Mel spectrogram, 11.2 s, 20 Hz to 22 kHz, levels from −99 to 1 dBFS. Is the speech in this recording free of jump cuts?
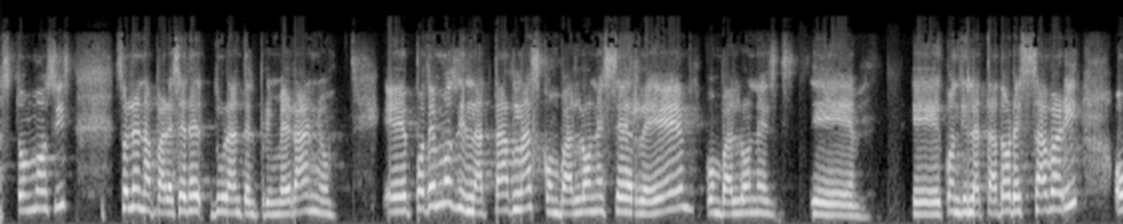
yes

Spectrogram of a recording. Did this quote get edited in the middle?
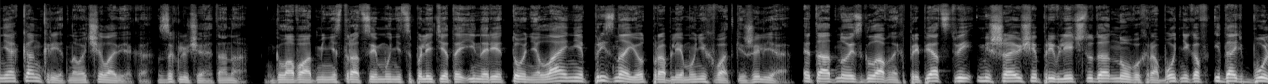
no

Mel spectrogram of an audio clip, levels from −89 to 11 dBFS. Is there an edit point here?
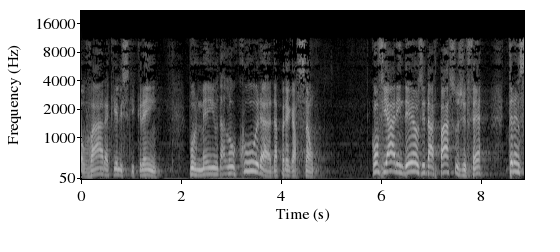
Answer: no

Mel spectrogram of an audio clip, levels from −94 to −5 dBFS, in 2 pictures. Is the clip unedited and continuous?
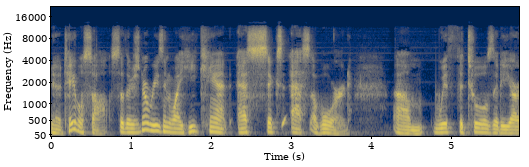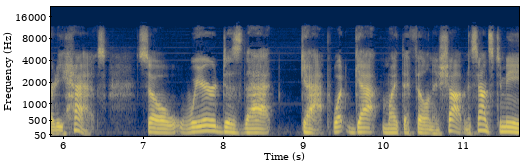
yes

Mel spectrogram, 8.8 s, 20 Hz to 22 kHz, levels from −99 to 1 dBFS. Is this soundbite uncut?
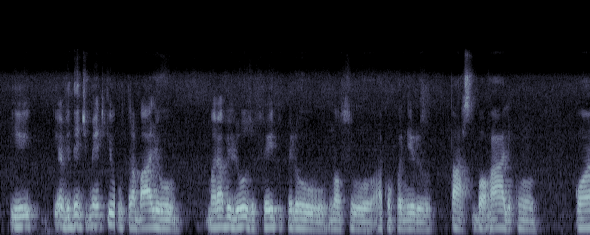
no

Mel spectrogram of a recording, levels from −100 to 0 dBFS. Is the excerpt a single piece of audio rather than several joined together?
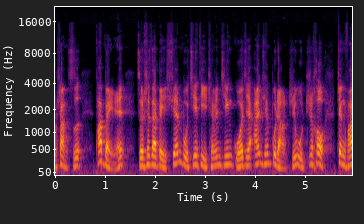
yes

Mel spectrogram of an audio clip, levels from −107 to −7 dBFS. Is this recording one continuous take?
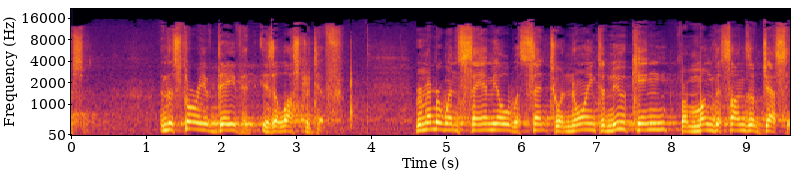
yes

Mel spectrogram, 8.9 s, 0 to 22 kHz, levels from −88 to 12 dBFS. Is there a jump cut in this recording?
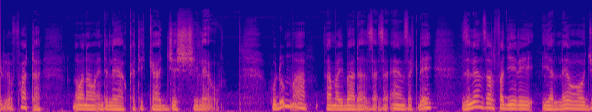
yes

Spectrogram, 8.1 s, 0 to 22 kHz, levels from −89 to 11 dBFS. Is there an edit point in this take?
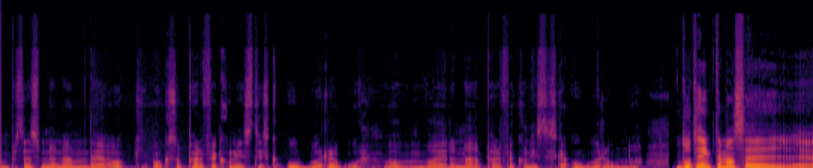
no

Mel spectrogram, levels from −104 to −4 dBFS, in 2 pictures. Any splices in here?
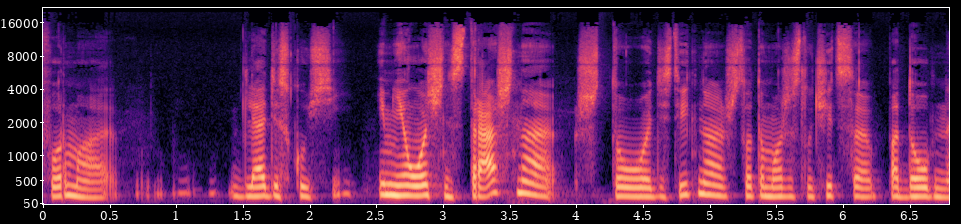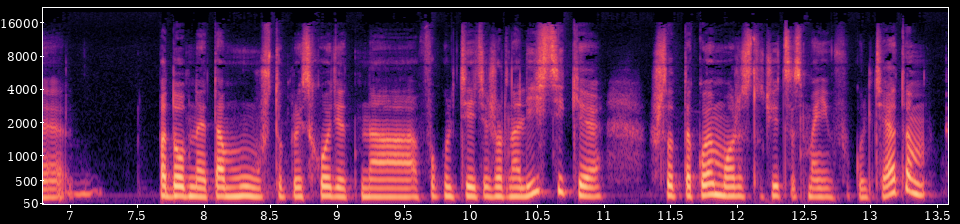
no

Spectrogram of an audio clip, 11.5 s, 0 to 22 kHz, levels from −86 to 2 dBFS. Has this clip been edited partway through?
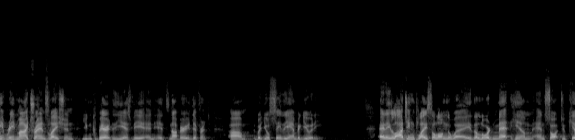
no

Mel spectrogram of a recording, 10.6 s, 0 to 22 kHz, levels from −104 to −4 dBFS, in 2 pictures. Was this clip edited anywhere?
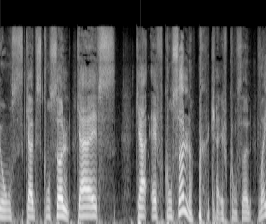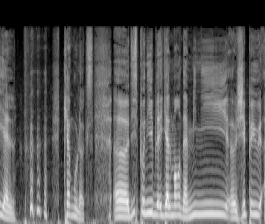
yes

